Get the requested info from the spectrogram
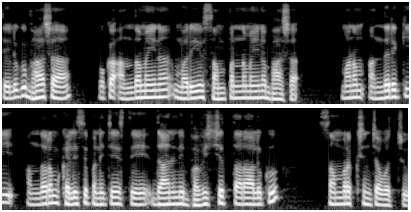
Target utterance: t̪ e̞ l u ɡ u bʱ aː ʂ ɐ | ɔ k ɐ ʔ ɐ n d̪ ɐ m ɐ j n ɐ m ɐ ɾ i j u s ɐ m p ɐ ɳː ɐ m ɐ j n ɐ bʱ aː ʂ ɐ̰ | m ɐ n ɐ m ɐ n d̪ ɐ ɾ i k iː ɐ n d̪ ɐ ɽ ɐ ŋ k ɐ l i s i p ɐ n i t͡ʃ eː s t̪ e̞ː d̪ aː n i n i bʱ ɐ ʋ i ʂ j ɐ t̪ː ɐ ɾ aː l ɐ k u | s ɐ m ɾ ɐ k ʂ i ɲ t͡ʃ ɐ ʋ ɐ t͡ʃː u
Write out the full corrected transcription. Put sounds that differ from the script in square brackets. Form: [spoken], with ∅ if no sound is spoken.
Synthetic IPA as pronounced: t̪ e̞ l u ɡ u bʱ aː ʂ ɐ | ɔ k ɐ ʔ ɐ n d̪ ɐ m ɐ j n ɐ m ɐ ɾ i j u s ɐ m p ɐ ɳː ɐ m ɐ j n ɐ bʱ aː ʂ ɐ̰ | m ɐ n ɐ m ɐ n d̪ ɐ ɾ i k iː ɐ n d̪ ɐ [ɾ] ɐ [m] k ɐ l i s i p ɐ n i t͡ʃ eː s t̪ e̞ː d̪ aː n i n i bʱ ɐ ʋ i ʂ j ɐ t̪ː ɐ ɾ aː l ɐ k u | s ɐ m ɾ ɐ k ʂ i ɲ t͡ʃ ɐ ʋ ɐ t͡ʃː u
